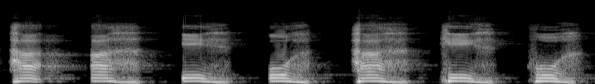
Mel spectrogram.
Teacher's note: huruf H itu keluar dari tenggorokan bagian bawah. Tenggorokan bagian bawah. Bukan dari dada.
